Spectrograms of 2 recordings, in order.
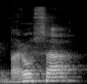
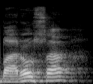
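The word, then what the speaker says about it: Barossa: lugar en Cádiz pero por esa pronunciación barrosa pues le pusieron barosa Bali que es como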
